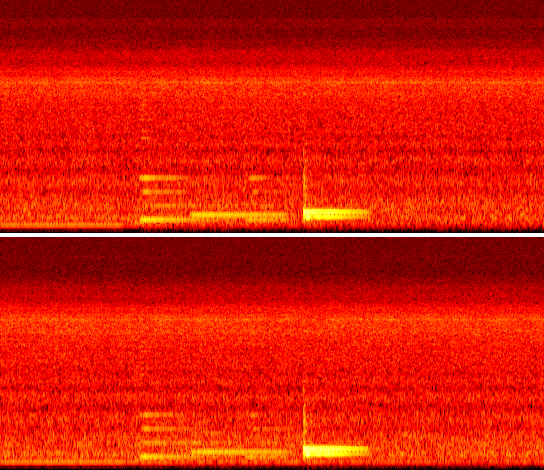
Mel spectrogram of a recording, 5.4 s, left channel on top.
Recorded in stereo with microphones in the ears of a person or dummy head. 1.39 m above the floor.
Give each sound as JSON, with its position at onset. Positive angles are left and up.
{"t": 1.3, "sound": "a guitar", "side_deg": 5, "distance_m": 8.0}
{"t": 3.0, "sound": "a ringtone", "side_deg": -10, "distance_m": 0.5}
